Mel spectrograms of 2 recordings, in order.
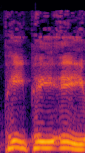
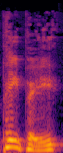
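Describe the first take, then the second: First: All three letters are said, ending with E. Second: Only two letters are said; the E is dropped.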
